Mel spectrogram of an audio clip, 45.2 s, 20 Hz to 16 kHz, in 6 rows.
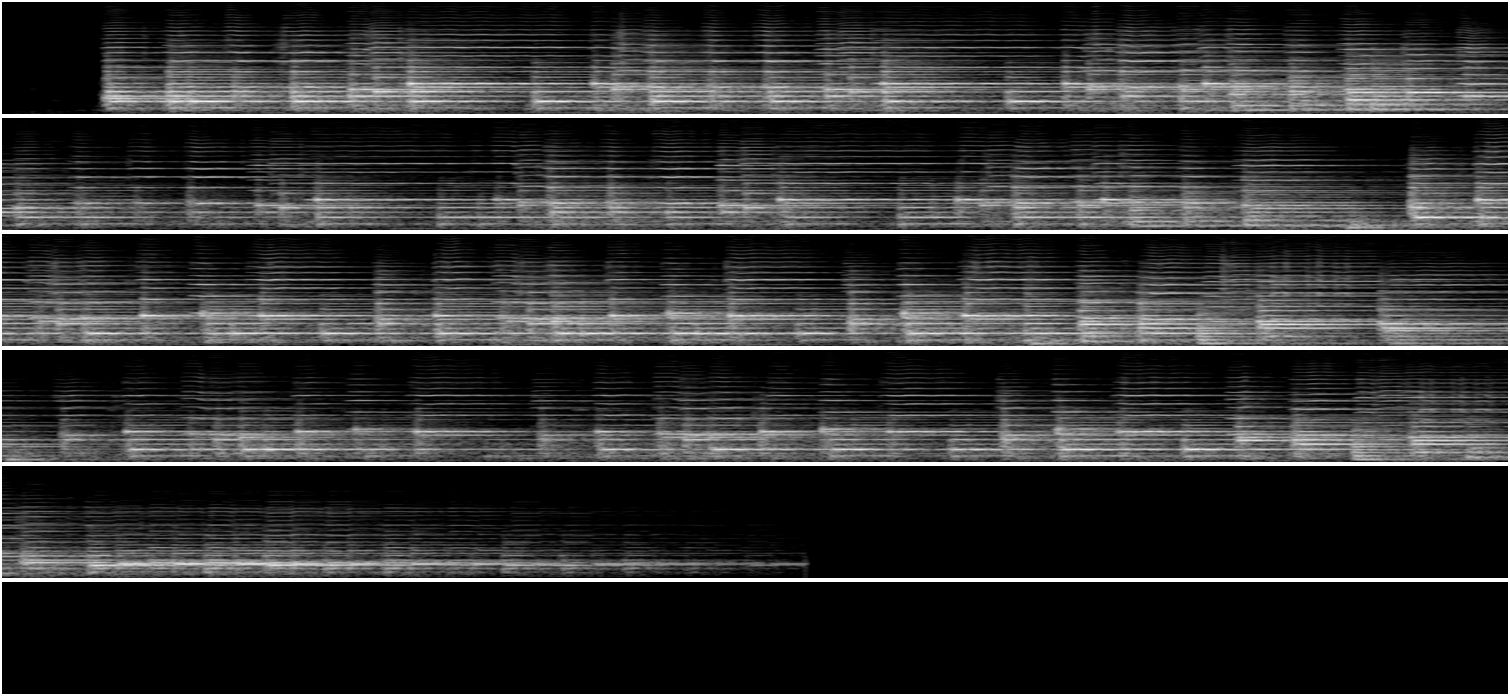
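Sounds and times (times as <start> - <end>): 
piano: 0.5 - 34.2
violin: 0.5 - 34.2.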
